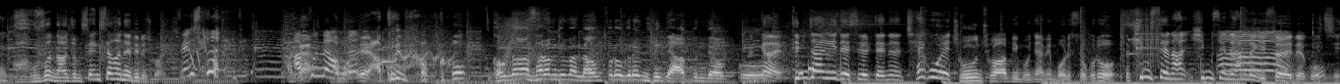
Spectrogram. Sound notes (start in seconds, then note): 1.8 laughing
